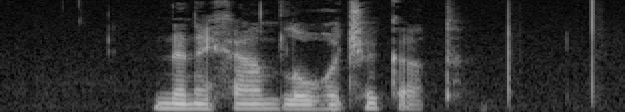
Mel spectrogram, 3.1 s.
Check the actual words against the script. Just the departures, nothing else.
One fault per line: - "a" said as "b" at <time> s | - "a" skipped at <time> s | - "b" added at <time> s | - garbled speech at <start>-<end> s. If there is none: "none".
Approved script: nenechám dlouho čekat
none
